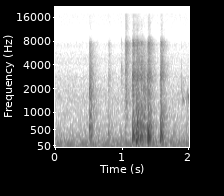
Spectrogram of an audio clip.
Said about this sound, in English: Oh, sorry about my chair making noises.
